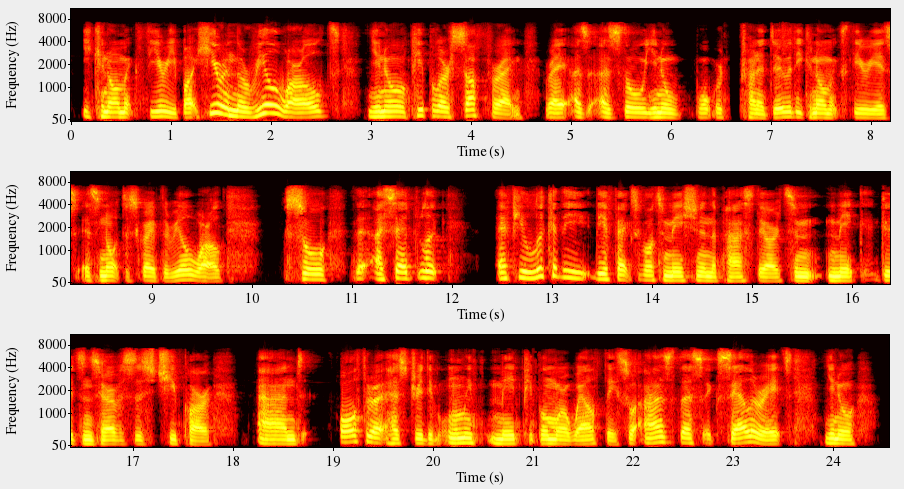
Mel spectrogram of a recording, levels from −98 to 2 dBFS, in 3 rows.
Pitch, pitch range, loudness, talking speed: 130 Hz, 120-150 Hz, -19 LUFS, 185 wpm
